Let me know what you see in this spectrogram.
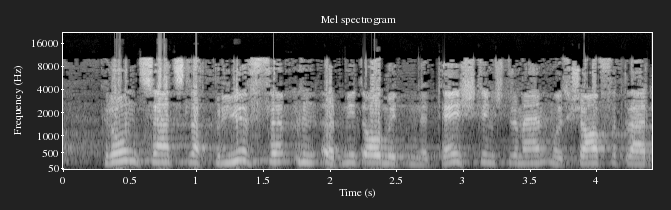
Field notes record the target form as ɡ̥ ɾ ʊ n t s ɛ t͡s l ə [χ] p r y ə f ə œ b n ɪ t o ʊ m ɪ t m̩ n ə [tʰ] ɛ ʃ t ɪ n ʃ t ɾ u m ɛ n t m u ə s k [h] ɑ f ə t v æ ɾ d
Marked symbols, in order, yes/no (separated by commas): yes, yes, no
